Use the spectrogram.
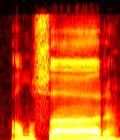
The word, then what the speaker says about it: almoçar: Every time you have a word that ends with an R, you stress the final syllable, okay?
